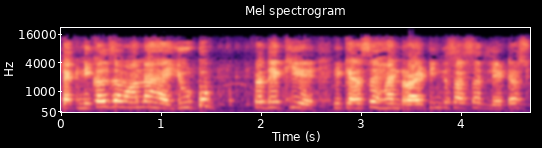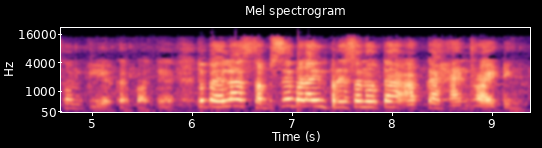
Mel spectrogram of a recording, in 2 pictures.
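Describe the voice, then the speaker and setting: An Indian teacher with a high, slightly bright voice gives a motivational talk to students, explaining his points and addressing listeners directly. He repeats key words in both English and Hindi, and the recording is rough with the mic far away.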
